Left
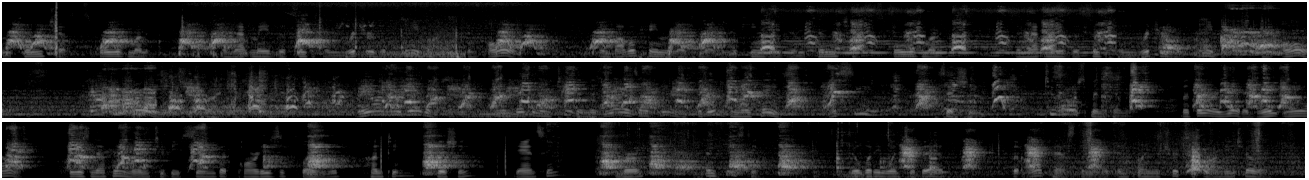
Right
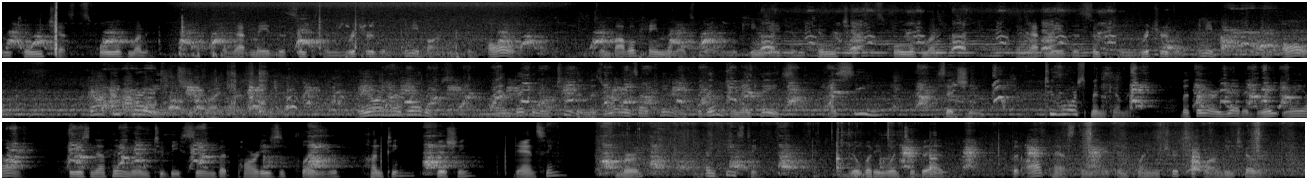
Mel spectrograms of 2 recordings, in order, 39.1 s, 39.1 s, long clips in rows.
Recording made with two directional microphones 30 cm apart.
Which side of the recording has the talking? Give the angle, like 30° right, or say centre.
60° right.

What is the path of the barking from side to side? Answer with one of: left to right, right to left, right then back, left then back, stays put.
stays put.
